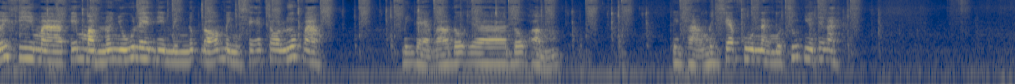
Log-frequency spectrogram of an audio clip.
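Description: A spray bottle hisses as it mists water.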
